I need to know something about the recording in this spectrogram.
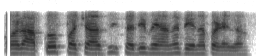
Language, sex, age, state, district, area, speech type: Urdu, female, 60+, Delhi, Central Delhi, urban, conversation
